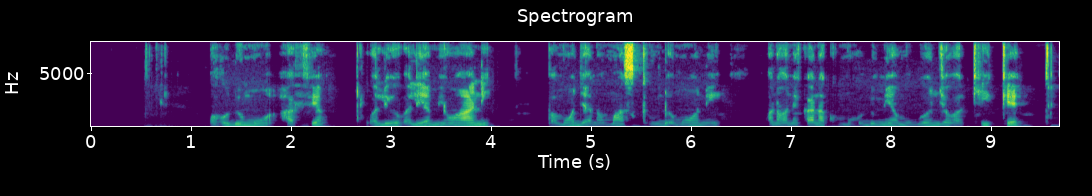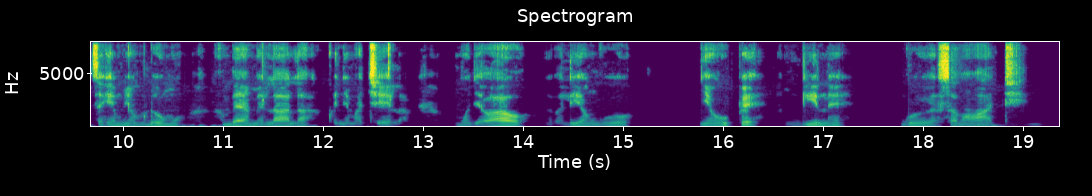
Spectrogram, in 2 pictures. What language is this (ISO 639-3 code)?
swa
